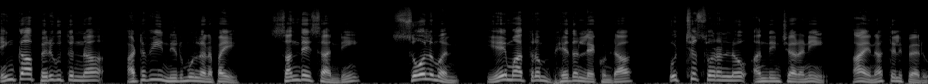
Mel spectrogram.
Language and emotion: Telugu, neutral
